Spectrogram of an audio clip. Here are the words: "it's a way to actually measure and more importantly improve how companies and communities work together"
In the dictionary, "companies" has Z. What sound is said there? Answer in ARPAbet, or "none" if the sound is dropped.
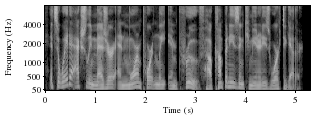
Z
